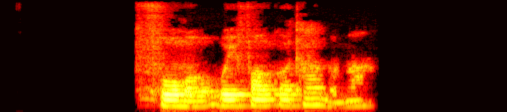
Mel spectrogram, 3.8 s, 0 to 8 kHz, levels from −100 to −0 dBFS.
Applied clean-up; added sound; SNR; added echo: none; none; none; none.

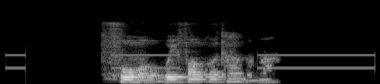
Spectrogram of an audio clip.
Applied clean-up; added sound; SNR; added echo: none; Telephone; 19 dB; none.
